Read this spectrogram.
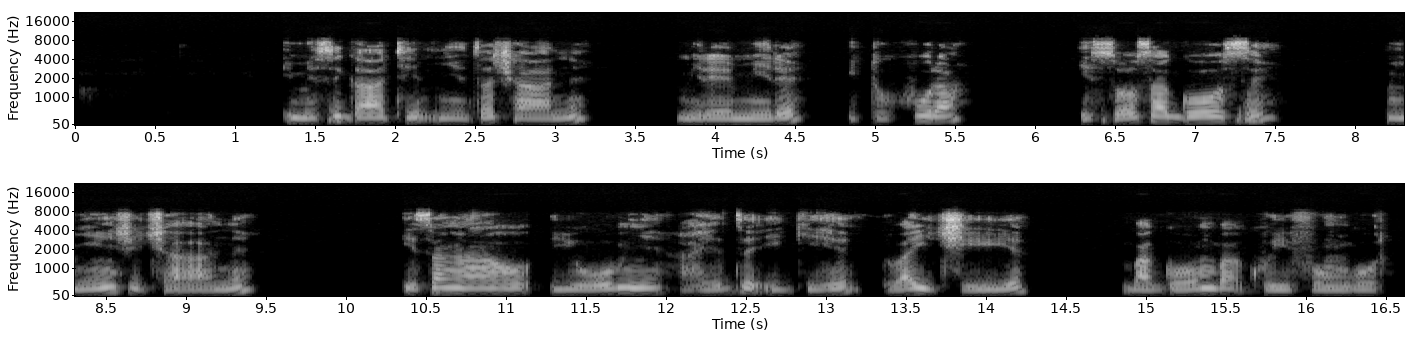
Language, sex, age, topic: Rundi, female, 18-24, agriculture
